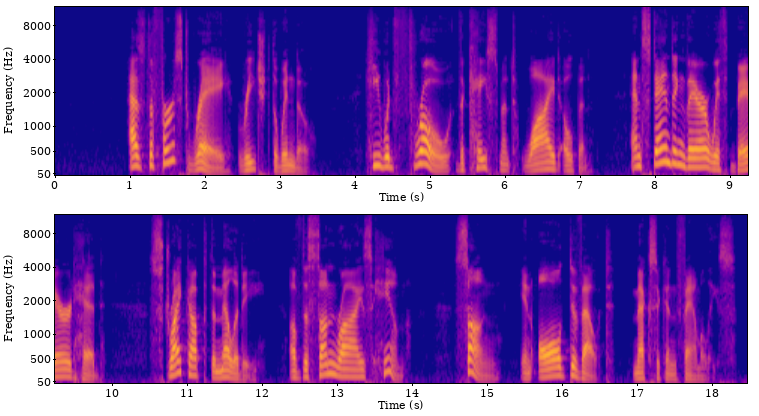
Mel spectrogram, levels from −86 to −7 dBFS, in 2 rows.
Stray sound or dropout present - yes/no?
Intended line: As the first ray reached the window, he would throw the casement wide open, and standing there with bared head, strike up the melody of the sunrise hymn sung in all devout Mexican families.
no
